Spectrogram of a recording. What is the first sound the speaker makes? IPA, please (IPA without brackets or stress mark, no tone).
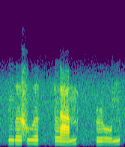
ŋ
